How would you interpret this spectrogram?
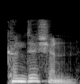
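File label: "condition", American English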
